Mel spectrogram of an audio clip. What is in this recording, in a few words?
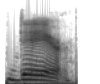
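"dare", American English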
